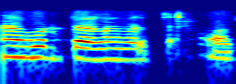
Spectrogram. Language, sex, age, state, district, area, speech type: Malayalam, female, 45-60, Kerala, Alappuzha, rural, conversation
